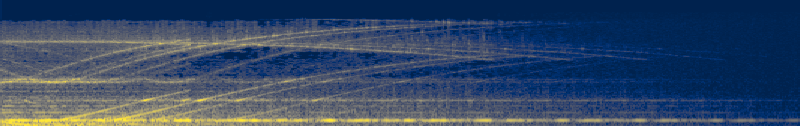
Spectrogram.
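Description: Music outro with no beat: many sweeping tones glide up and down in overlapping arcs over a steady low hum, fading out to silence about seven seconds in.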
